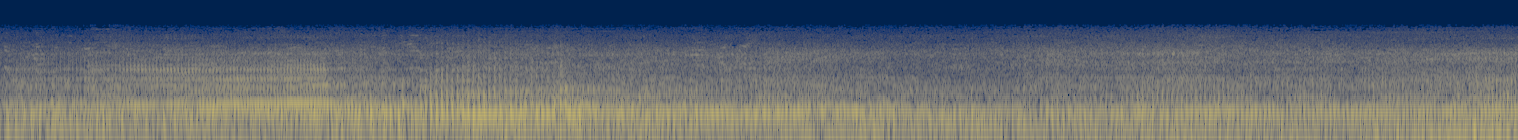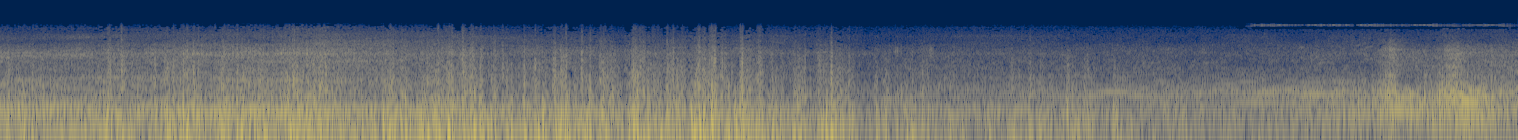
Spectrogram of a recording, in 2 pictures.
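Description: Yamaha motor scooter engine running steadily while ridden slowly through traffic, with some irregular rattling and knocking about two-thirds of the way in.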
